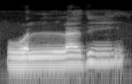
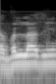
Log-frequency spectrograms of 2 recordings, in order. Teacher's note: آپ نے واو پہ غور کرنا ہے اور میں نے ہونٹوں کو گول کر کے پڑھنا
